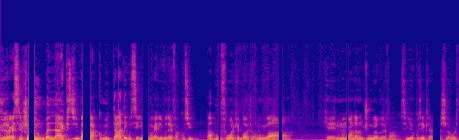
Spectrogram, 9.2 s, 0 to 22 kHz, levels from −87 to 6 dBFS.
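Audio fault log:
0.56–8.8 s, block of digital silence: seven clean dropouts at 0.56 s (120 ms), 1.64 s (160 ms), 2.84 s (120 ms), 4.36 s (40 ms), 5.56 s (80 ms), 6.92 s (40 ms) and 8.64 s (160 ms). Every one is a whole multiple of 40 ms, which points to the output buffer missing its deadline and getting zeros instead. The audio snaps off and back with no fade. The 40 ms ones and the longer ones are heard as short holes.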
